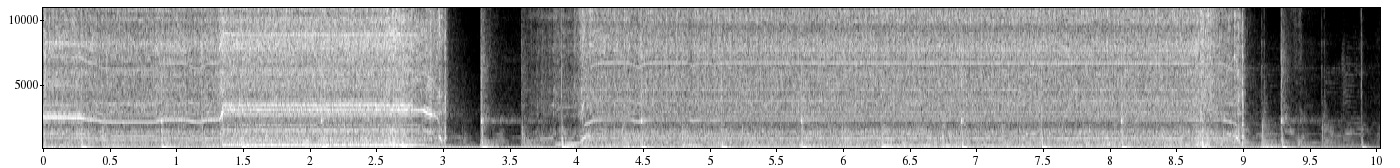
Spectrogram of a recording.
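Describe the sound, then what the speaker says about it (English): A power drill whirs loudly and steadily while drilling holes in the hood of a 1979-1998 Ford Mustang, its pitch briefly shifting and pausing mid-way before running again, with rhythmic mechanical ticking underneath. "Now we can carefully drill the holes."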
